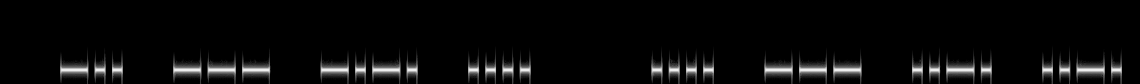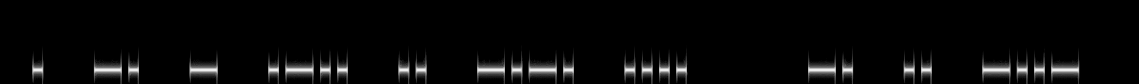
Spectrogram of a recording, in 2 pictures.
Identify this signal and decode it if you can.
Morse code, heard as a keyed tone, about 14 wpm, spaced as for 10 wpm, 680 Hz. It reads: DOCH HOFFENTLICH NIX
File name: Morsekurs / Witze / Witz 01. August 2023 50 F70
